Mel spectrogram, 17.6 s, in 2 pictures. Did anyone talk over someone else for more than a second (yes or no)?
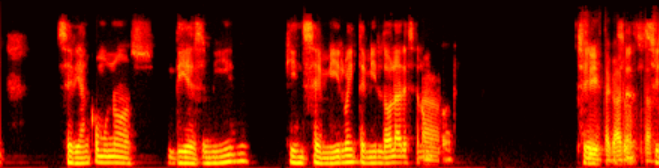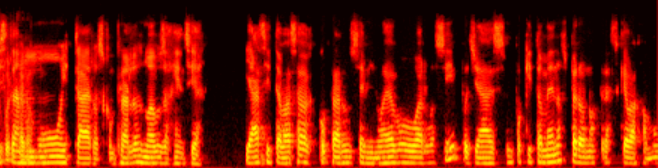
yes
